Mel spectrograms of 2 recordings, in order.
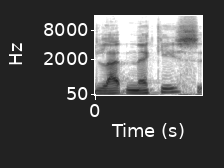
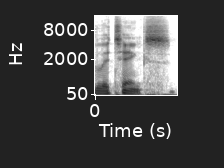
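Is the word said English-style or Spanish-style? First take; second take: Spanish-style; English-style. First: The word is pronounced with Spanish-style sounds. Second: The word is pronounced as English spelling suggests. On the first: It respects people who speak Spanish. "in deference to people who actually speak Spanish" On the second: It follows how the word looks written. "because that's what it looks like"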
